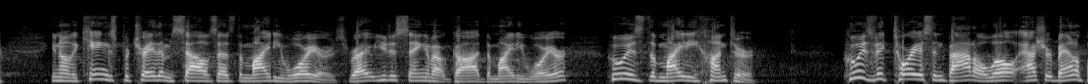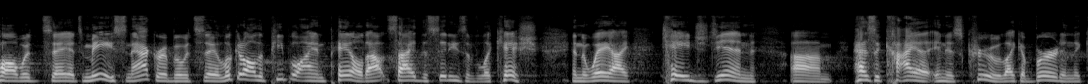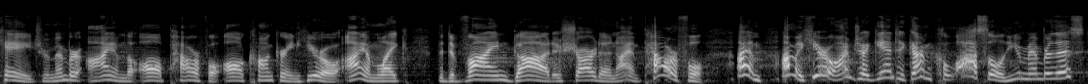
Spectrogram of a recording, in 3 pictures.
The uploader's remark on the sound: Midland Evangelical Free Church Sermon Audio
